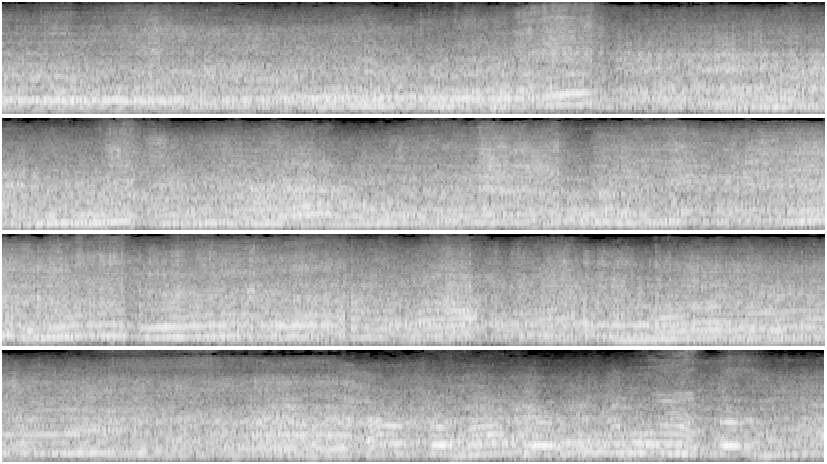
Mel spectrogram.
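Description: Racing car engines roar and rev up and down loudly.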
